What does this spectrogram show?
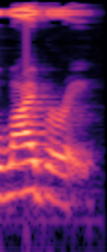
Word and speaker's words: library: was more important so library library lie is more important brewery will be very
